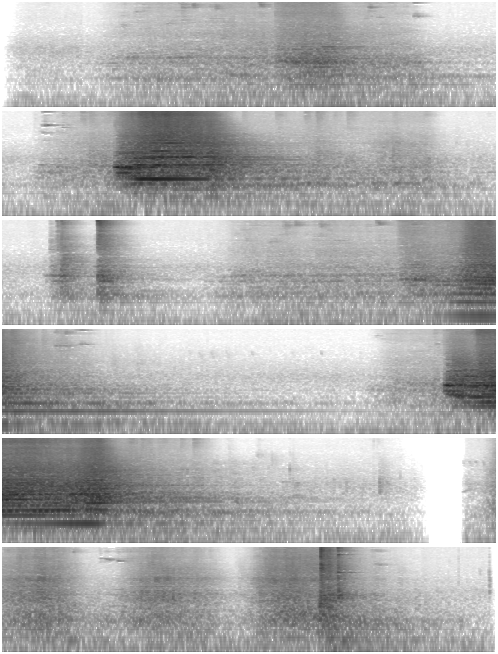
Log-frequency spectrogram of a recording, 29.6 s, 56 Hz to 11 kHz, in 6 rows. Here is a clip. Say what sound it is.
Squeaky metal bin recorded outside our hostel in Metz.
Recorded with Tascam DR05.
